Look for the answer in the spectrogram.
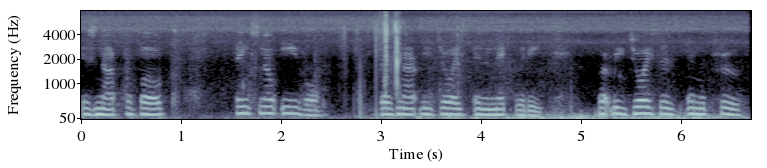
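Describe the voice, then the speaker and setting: A woman's voice: deep voice, fairly even intonation, moderate pace, heavy background noise. Woman reading scripture outdoors. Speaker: wedding reader, aunt and godmother. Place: outdoor wedding. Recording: loud outdoor crickets behind.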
